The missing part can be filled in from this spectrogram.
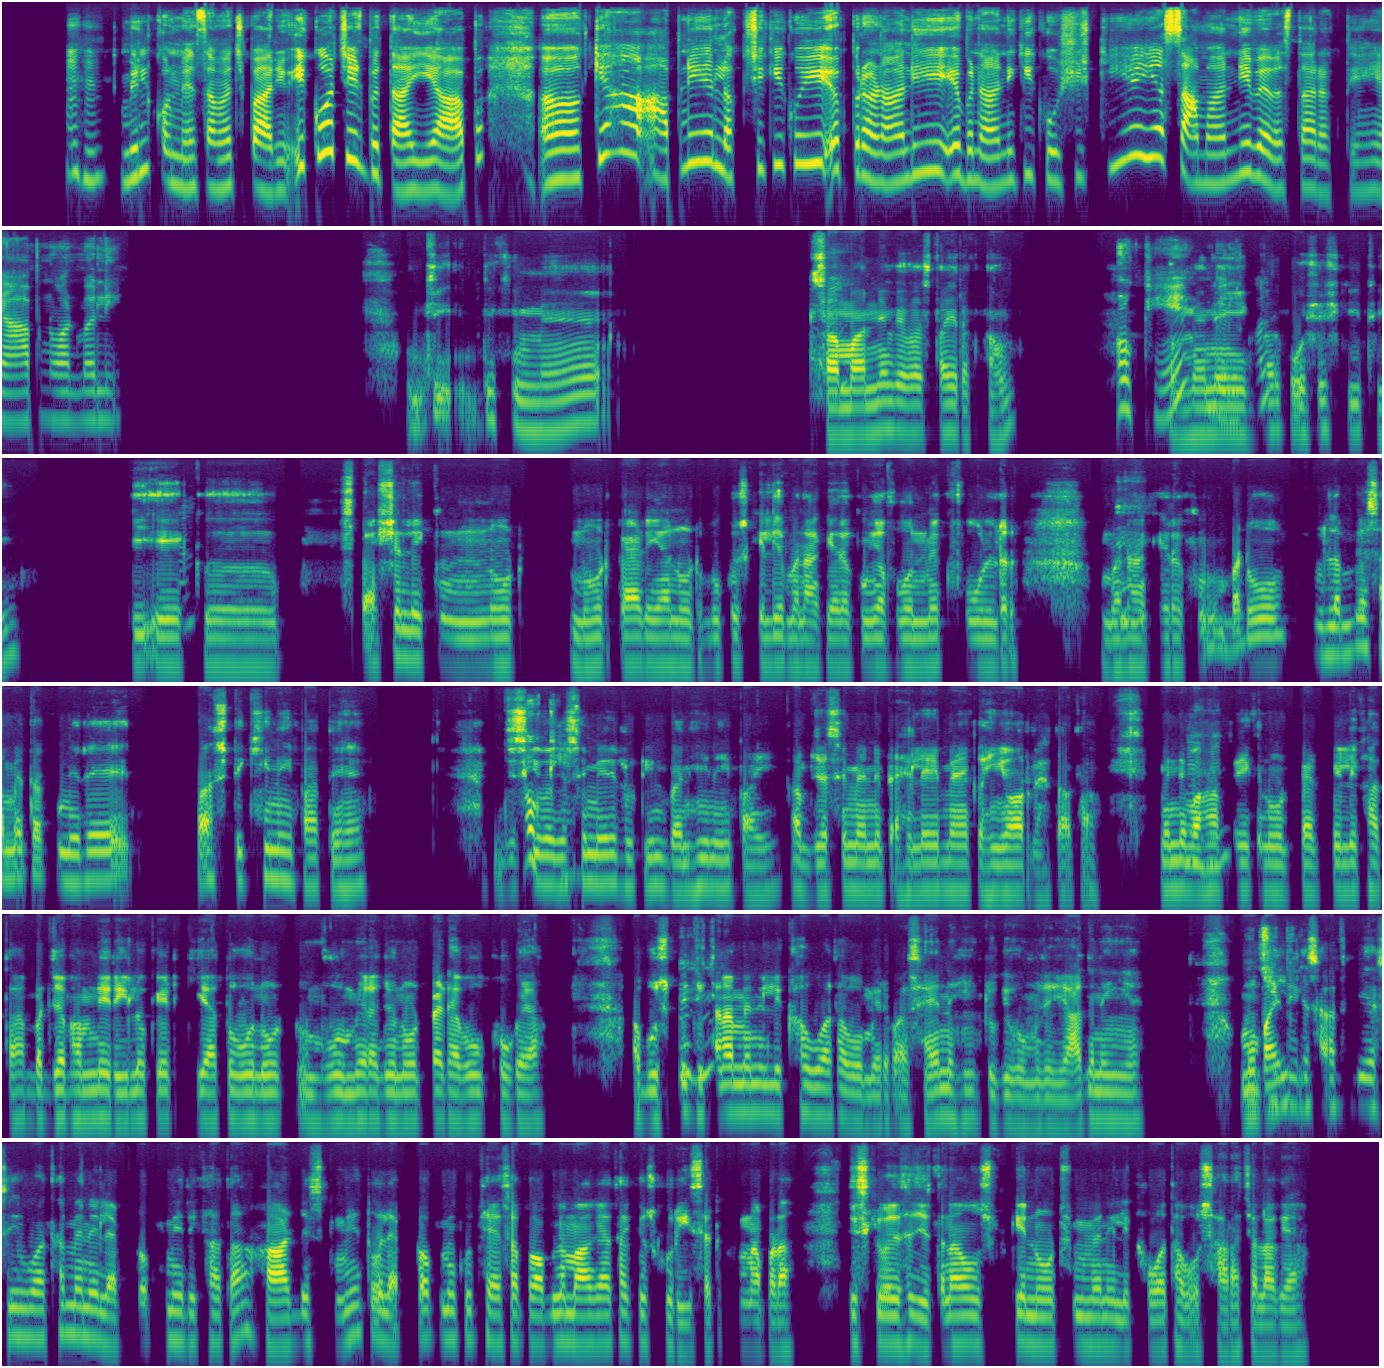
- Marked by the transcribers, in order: in English: "नॉर्मली?"; in English: "ओके"; in English: "स्पेशल"; in English: "नोट नोटपैड"; in English: "नोटबुक"; in English: "बट"; in English: "रूटीन"; in English: "ओके"; in English: "नोटपैड"; in English: "बट"; in English: "रिलोकेट"; in English: "नोट"; in English: "नोटपैड"; in English: "प्रॉब्लम"
- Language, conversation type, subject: Hindi, advice, मैं अपनी रचनात्मक टिप्पणियाँ और विचार व्यवस्थित रूप से कैसे रख सकता/सकती हूँ?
